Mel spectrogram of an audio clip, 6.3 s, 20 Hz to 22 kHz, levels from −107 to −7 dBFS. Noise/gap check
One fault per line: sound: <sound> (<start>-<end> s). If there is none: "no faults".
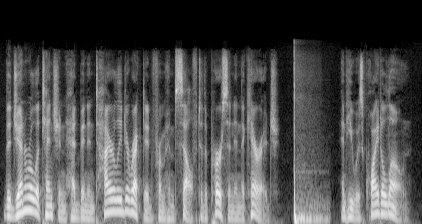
sound: thud (4.4-5.0 s)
